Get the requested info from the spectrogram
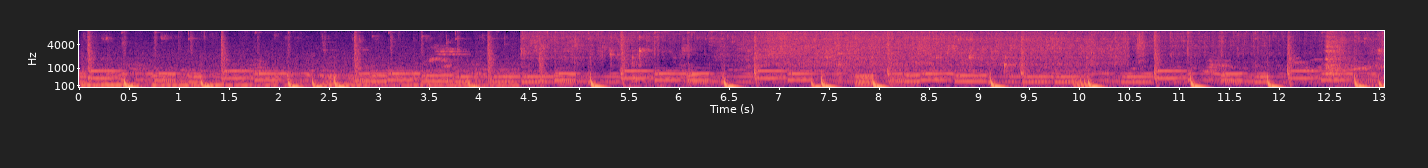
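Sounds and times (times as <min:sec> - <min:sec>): background music with steady beat: 0:00.0 - 0:13.0
battered slices sizzling in oil: 0:04.4 - 0:13.0.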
